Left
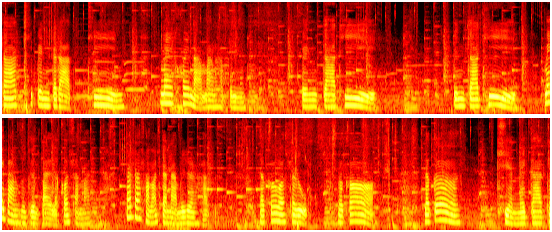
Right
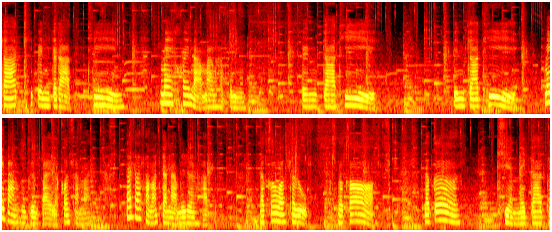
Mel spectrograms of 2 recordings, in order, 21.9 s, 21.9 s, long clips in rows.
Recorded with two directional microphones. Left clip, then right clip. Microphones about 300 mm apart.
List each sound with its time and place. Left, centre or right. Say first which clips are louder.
0.0 s speech: even; centre
6.0 s speech: left 3 dB; centre
6.8 s speech: left 6 dB; right
9.0 s speech: left 2 dB; centre
10.8 s speech: left 1 dB; centre
19.4 s speech: left 2 dB; centre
